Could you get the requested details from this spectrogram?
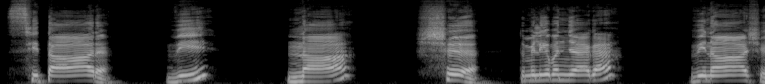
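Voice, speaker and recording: Slow, syllable-by-syllable male teacher. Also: high voice, a bit bright, clean tone, no room sound, clean studio sound. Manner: sounds out each syllable, then blends the word; encouraging, addresses viewers as friends. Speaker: Hindi reading teacher. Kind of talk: slow syllable-by-syllable reading lesson.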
